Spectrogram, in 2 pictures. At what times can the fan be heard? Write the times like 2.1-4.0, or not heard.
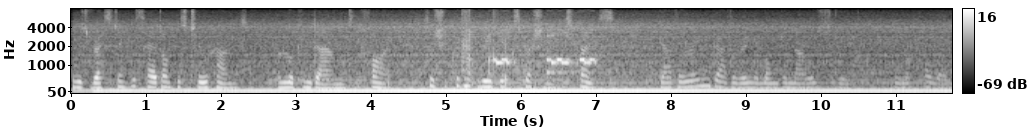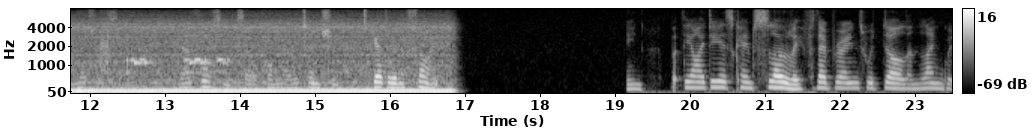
0.0-16.9.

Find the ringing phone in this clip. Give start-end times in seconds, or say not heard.
5.2-7.0, 12.1-13.9.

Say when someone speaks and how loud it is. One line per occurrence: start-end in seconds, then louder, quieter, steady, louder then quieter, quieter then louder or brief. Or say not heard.
0.0-16.6 quieter then louder
19.1-23.4 louder then quieter.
